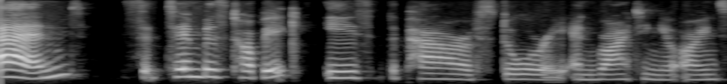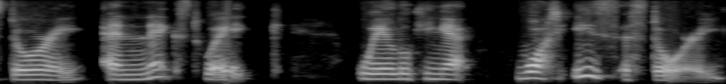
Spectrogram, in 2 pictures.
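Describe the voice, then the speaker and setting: Very wide pitch swings at a very slow pace, with a dry, close sound and no echo. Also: woman. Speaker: counsellor hosting monthly Q&A livestream. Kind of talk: guided breathing exercise; casual Q&A chat. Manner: hesitant, with fillers.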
